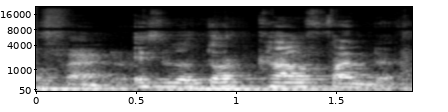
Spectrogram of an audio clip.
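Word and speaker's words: Pfander: You Fander. pronounce it Fander, yeah. Fander. But it's the German. Carl, Carl Fander.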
